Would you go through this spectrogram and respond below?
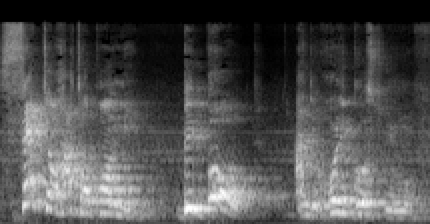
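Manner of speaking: loud, authoritative, commanding voice. Recounting a dream, the speaker quotes what the Lord said, imitating His very authoritative voice. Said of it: "very authoritative".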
